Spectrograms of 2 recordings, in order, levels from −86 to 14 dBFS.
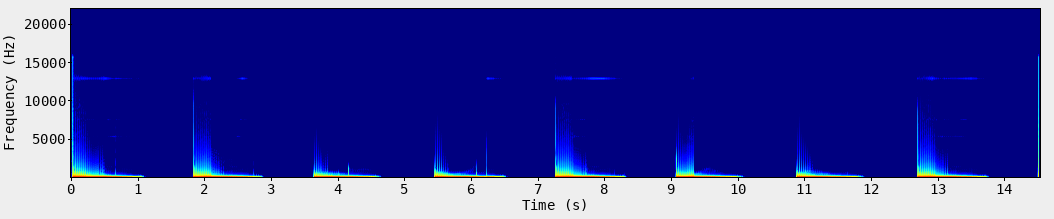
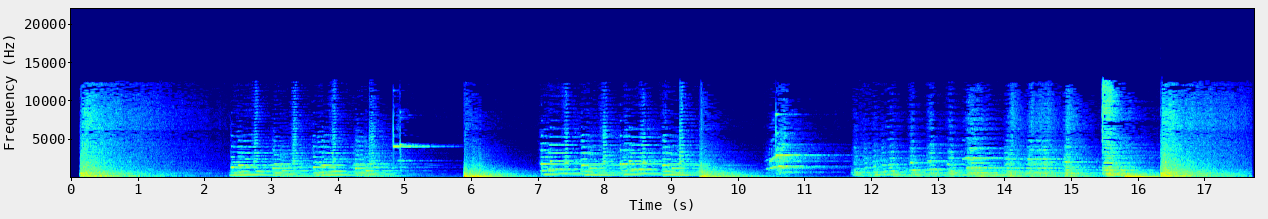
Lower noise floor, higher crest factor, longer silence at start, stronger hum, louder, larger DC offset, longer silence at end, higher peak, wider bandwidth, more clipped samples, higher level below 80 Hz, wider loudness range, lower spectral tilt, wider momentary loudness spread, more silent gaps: first, under -90 dBFS vs -56 dBFS; second, 8 dB vs 20 dB; second, 0 s vs 0.15 s; neither; first, -13 LUFS vs -31 LUFS; neither; first, 0.7 s vs 0.05 s; first, 0 dBFS vs -10 dBFS; second, 0.9 kHz vs 13 kHz; neither; first, -8 dBFS vs -44 dBFS; about the same, 3 LU vs 5 LU; first, -11 dB/octave vs -4.5 dB/octave; about the same, 16 LU vs 16 LU; first, 1.18-1.82 s, 2.92-3.64 s, 4.67-5.45 s, 6.60-7.25 s, 8.36-9.06 s, 10.12-10.88 s, 11.91-12.68 s vs none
